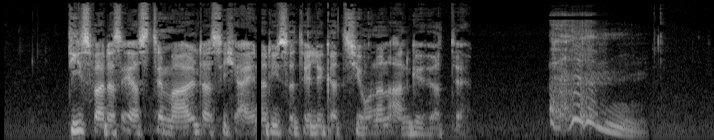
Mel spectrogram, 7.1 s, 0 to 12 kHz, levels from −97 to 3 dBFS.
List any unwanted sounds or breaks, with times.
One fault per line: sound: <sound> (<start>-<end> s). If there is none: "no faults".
sound: dropout (2.6-2.6 s)
sound: throat clearing (5.5-6.5 s)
